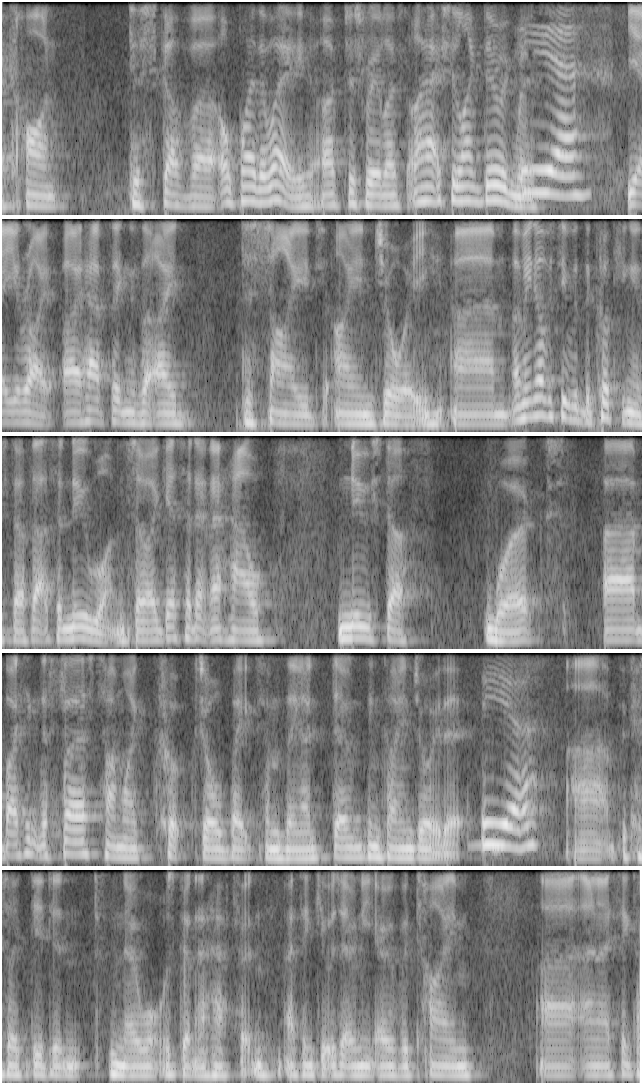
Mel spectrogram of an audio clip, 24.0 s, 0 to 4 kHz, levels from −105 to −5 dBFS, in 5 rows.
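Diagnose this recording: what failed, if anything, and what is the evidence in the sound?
Throughout the speech, the background swells in pauses and ducks by roughly 15 dB under loud syllables. At the call-processing stage, input gain set far too high likely drives a fast limiter.

In pauses at 0.62, 4.58, 6.38 (after "have things that I"), 11.72, 12.83, 13.91 and 22.88 s, the room tone turns flat, featureless and slightly altered in level. This is comfort noise in place of the background, likely from discontinuous transmission in the call path.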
